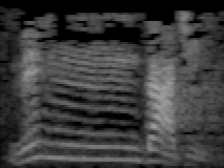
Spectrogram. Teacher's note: اقلاب هنقلب النون الى ميم، ونخفيها بالشفايف اخفاء مع الغنه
